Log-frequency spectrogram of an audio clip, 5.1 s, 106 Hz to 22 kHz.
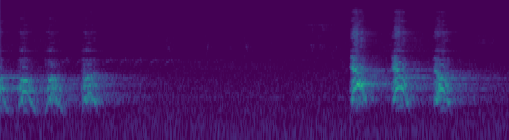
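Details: Dog next door barking on 13 November 2020, owners letting it go on: three quick barks, a silent pause of over two seconds, then three more loud, sharp barks.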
